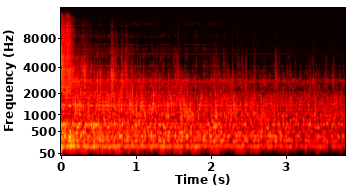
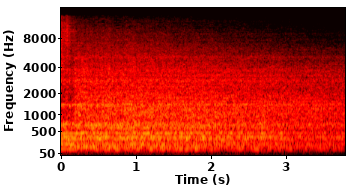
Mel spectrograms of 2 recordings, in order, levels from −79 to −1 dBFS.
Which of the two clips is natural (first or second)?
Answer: second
